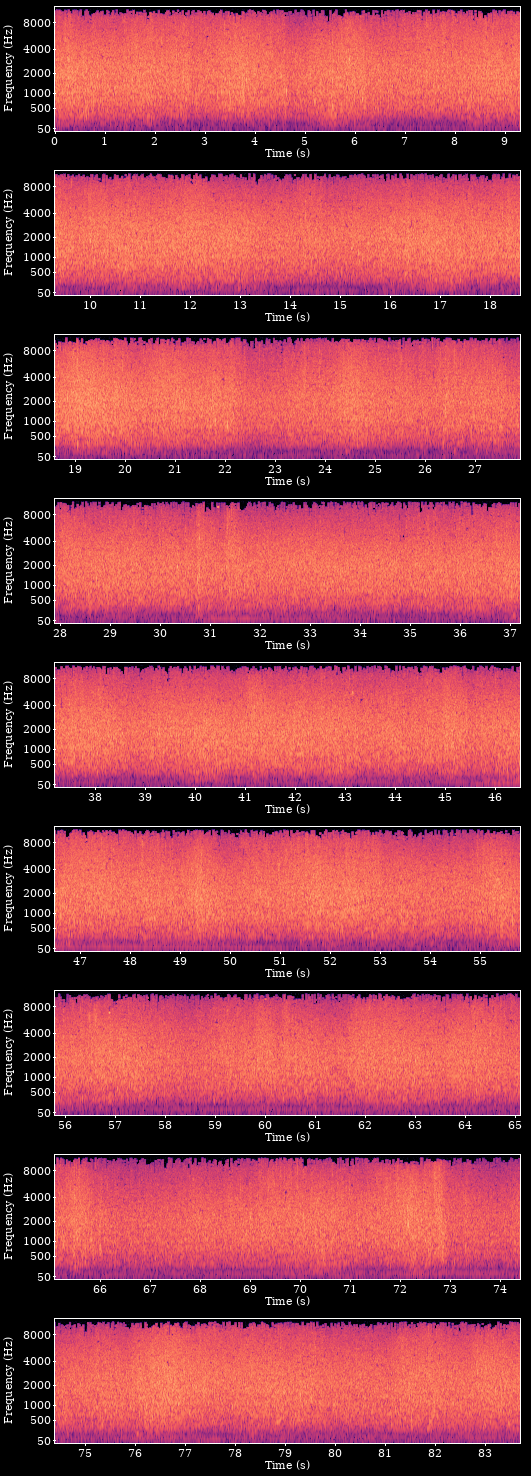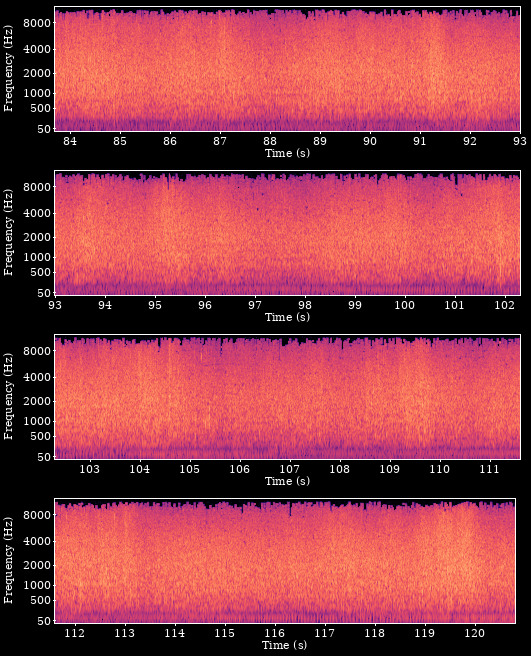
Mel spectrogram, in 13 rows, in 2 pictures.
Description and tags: small sea waves at Yyteri beach (Baltic sea, Finland). Shure WL183 mics into a Fel preamp and Olympus LS10 recorder.
waves, beach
